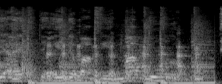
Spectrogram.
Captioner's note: speaking spanish; laughs; ticking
